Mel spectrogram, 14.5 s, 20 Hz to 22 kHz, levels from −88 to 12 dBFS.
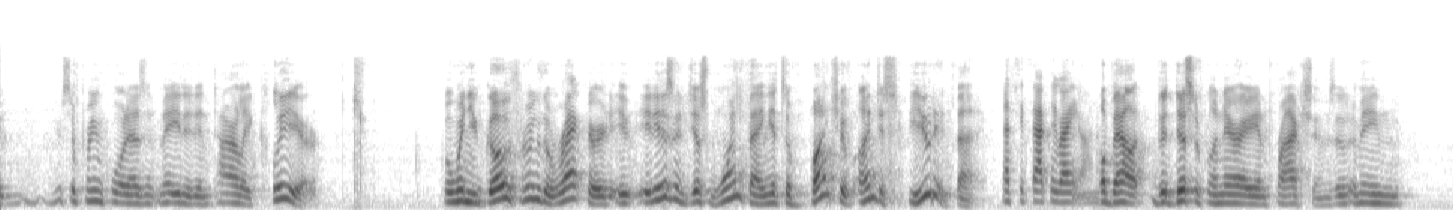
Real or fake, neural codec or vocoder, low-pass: fake; codec, 24 kHz, 6 kbps, HILCodec; 7.2 kHz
